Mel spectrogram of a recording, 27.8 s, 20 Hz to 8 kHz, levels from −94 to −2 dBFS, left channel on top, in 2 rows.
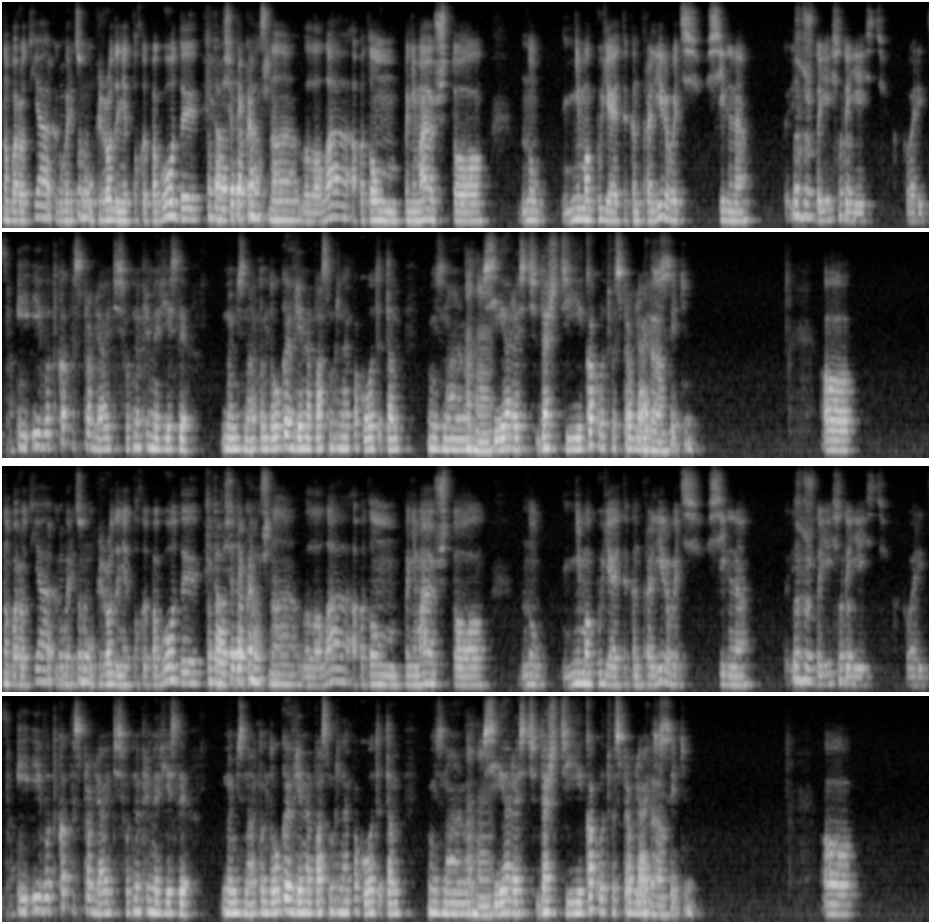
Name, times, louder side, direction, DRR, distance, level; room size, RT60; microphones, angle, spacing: voice 1, 0.0-2.9 3.3-7.2 7.8-8.1 8.4-11.2 11.7-13.2 13.6-13.8 20.8-21.3 23.5-23.9 26.2-26.6, left 3 dB, 85° left, 4 dB, 0.6 m, -25 dB
voice 2, 0.8-1.3 3.1-4.0 11.9-12.2 12.5-12.8 14.1-16.7 17.2-19.9 20.3-24.3, equal, ahead, -2 dB, 0.4 m, -23 dB
5.5 x 2.3 x 3.8 m, 0.32 s
head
